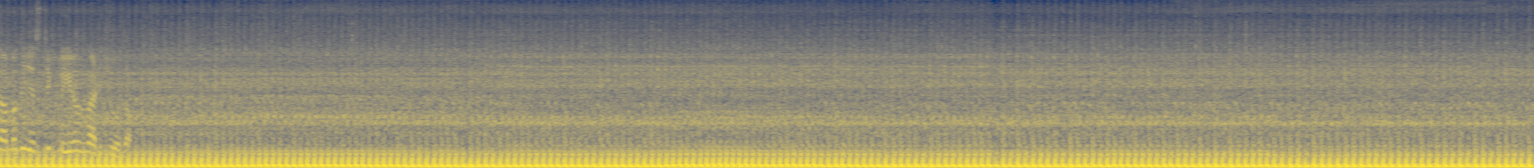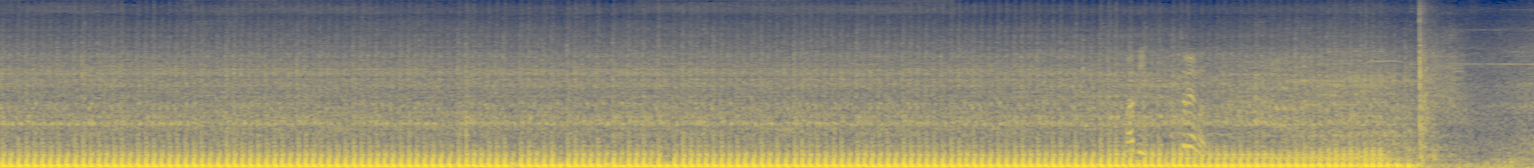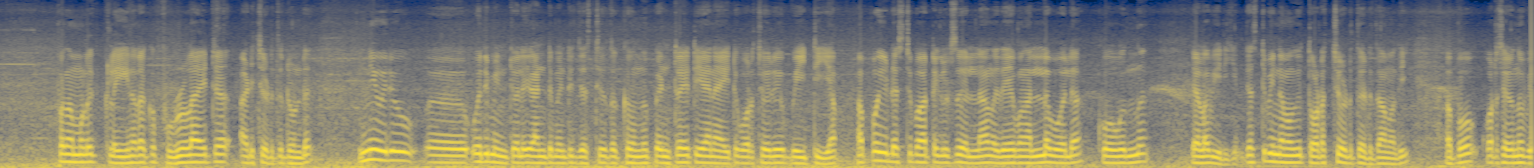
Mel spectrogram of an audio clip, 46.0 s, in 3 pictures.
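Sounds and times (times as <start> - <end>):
motorcycle engine idling: 0.0 - 30.0, 31.7 - 46.0.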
